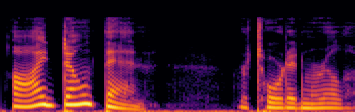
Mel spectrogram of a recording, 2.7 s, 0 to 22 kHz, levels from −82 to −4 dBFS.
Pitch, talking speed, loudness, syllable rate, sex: 195 Hz, 115 wpm, -16 LUFS, 4.8 syllables/s, female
